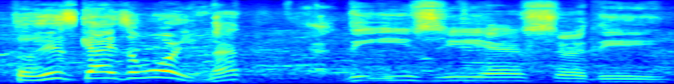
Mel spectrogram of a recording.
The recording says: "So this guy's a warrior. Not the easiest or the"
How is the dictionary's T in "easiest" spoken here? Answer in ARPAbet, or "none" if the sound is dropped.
none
